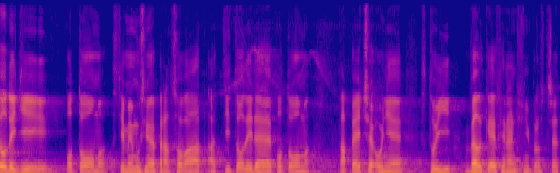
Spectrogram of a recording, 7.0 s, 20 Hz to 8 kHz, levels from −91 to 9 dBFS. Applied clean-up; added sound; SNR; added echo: neural separator model SepFormer DNS4.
